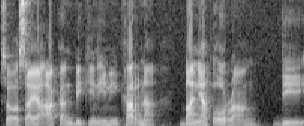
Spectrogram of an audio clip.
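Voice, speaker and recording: A man speaks at a fairly slow pace, his medium-pitched voice bright and sharp in tone. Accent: non-native. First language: English (speaking Indonesian). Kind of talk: religious commentary video. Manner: halting, non-fluent with self-corrections.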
